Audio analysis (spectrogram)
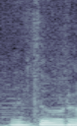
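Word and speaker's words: δώρο: veut dire les euh Zoro. Donc ça c'est même Z que en anglais avec langue entre les dents comme this that zoro comme le perso Zoro qui veut dire cadeau.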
